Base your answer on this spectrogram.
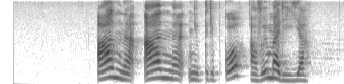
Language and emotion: Russian, positive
